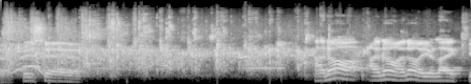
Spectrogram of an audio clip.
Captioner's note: applause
